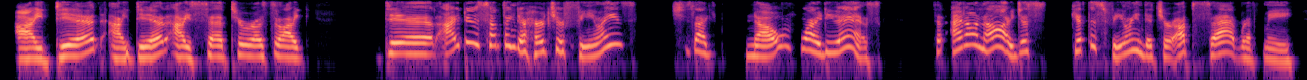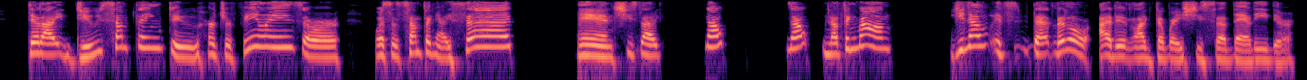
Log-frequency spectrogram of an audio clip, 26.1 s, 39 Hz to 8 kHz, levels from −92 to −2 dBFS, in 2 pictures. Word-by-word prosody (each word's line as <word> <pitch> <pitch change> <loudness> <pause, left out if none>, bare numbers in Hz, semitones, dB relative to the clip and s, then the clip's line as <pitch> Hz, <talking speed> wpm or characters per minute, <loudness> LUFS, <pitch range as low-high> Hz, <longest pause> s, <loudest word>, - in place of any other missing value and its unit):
I 165 -3 +5
did, 200 +9 +4
I 170 -3 +1
did, 180 +3 +3
I 185 -1 +4
said 190 +5 -1
to 215 - +1
Rosa, 195 +1 +1
like, 175 -2 +2 0.8
"Did 230 -1 +4
I - - +2
do 465 +1 0
something 390 -2 -1
to 260 - +3
hurt 245 +1 0
your 260 -4 0
feelings?" 295 - -3 0.3
She's 260 0 -9
like, 240 -5 0 0.3
"No, 200 - +2
why 290 -6 +3
do 245 - -5
you 245 - -2
ask?" 350 +3 -2 0.5
Said, 265 0 -7
"I 315 - +4
don't 405 -2 +1
know, 300 +5 +3
I 345 - +3
just 260 +6 -5 0.2
get 280 +1 -1
this 370 -3 -3
feeling 235 +8 -2
that 190 -1 -2
you're 180 - -1
upset 225 +2 +1
with 165 -5 -6
me. 140 -4 -6 0.4
Did 235 -1 +3
I 220 -1 +3
do 190 - -2
something 335 +2 -3
to 175 -1 0
hurt 220 -3 -5
your 195 - -3
feelings? 350 - -2
Or, 185 -4 +1 0.3
was 210 0 0
it 195 -4 -4
something 245 -4 -1
I 170 - -4
said?" 360 - +2 0.7
and 200 -3 +4
she's 230 -2 0
like, 200 -3 +1 0.4
"No. 355 +2 +3 0.7
No. 335 +2 +4 0.2
Nothing 230 +8 -1
wrong." 345 -5 +3 0.6
You 285 - -1
know? 370 +1 +2
It's 250 - -7
that 225 +2 +2
little 265 +4 +1
I 205 - +3
didn't 185 -2 -4
like 170 -5 -2
the 170 - -2
way 155 -2 -3
she 165 -1 -1
said 150 +3 -3
that 145 -2 0
either. 150 -4 -7
225 Hz, 170 wpm, -23 LUFS, 185-310 Hz, 0.8 s, I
